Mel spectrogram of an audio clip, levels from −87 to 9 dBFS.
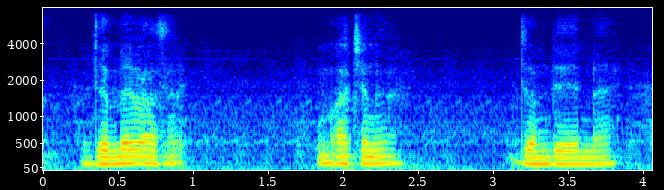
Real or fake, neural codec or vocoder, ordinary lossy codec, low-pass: fake; codec, 16 kHz, 1.1 kbps, Voila-Tokenizer; none; 7.2 kHz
